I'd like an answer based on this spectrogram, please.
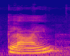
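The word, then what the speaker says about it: climb: म के बाद हम B को साइलेंट रखते हैं। कॉम, क्लाइम, क्रम, लाइम।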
